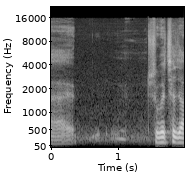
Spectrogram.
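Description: Talk-show speech: a short spoken sound at the start, a brief pause with a faint low murmur, then talking resumes about a second and a half in.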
